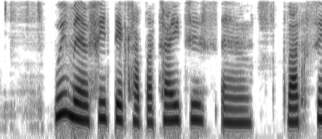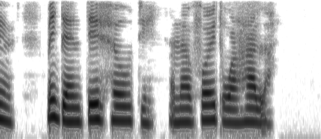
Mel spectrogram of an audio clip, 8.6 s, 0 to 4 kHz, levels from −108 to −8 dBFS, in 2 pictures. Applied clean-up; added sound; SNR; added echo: none; none; none; none.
